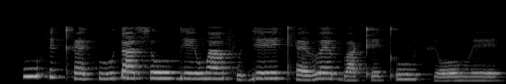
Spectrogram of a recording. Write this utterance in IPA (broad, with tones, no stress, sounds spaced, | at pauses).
u˦ h ɪ˦˨ kʰ ɛ˨ k u˨˦ ɗ a˦ s oː˦ ɡ eː˦ w ã˦ f ɪ˨ ɡ eː˦ tʰ ɛ˨ β ɛ˦ b a˨ kʼ e˨ kʼ uː˦ t͡ʃ oː˨˦ β e˦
